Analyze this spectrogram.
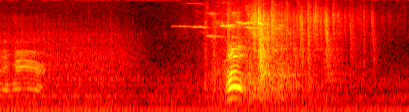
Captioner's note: metal clanging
